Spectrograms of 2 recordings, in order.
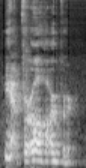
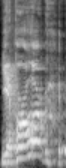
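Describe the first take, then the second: First: Slow laughing repeat. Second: High laughing echo; amused. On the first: Friend repeating the joke while laughing, slow laughing repeat. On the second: Friend echoing his friend's Pearl Harbor joke, amused high echo. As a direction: repeat it through a laugh, pitched up. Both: Real, not acted.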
